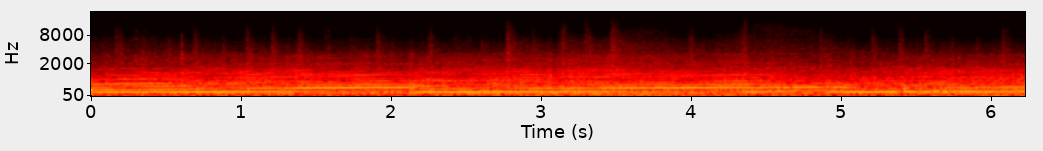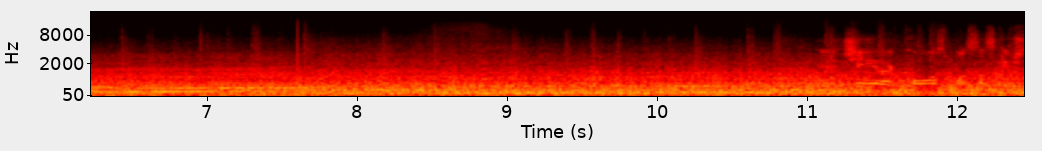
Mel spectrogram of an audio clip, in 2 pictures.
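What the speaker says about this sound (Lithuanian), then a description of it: "kada nors gyvenime išgirsta kaukiantį V10 atmosferinio variklio garsą" An Audi naturally aspirated V10 in Dynamic mode revs hard through several gears, its strong engine note climbing and stepping at each shift, with a voice talking over it throughout.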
